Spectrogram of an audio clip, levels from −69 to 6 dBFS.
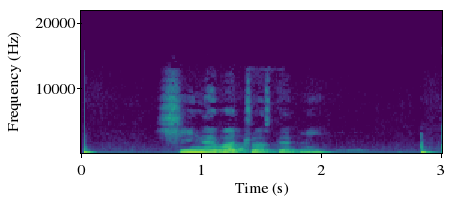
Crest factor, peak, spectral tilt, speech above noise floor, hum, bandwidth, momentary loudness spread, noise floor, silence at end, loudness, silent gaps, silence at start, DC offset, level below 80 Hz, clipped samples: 16 dB; -2 dBFS; -6.5 dB/octave; 29 dB; none; 13.5 kHz; 13 LU; -45 dBFS; 0.05 s; -18 LUFS; none; 0 s; under 0.1%; -46 dBFS; under 0.1%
